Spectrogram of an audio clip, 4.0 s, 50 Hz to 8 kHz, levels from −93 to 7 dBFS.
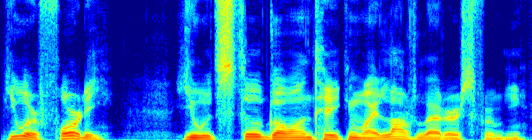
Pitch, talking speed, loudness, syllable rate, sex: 110 Hz, 225 wpm, -16 LUFS, 5.4 syllables/s, male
